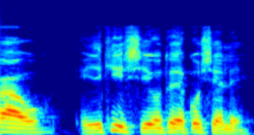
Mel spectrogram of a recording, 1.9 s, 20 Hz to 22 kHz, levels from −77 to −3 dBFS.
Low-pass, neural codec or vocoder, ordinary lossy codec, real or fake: 9.9 kHz; none; none; real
